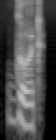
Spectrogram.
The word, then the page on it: good: Indian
